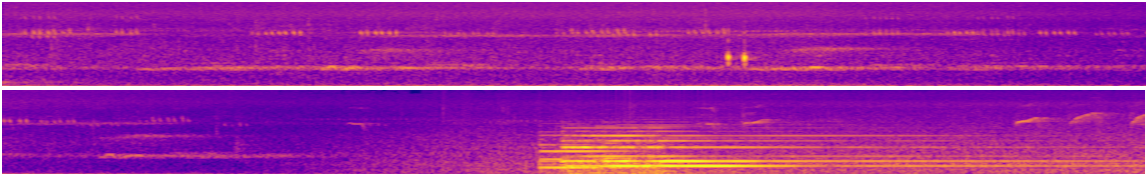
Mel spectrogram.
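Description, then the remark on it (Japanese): Night forest ambience on Amami Oshima, Japan, recorded by nature sound artist Joe Okuda: steady, overlapping insect and frog trills hum continuously, then a louder, harmonic call rings out near the end before fading back. “今週は自然音録音家ネイチャーサウンドアーティストジョ奥田さんのインタビューそしてジョーさんが録音した奄美大島の夜の森の音をお届けしました”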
